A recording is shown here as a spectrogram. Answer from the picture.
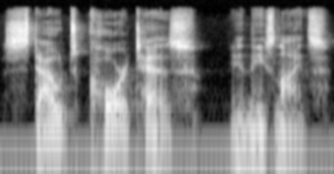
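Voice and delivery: Stout Cortez, both words weighted, slow; stressing stout Cortez; slow stressed reading. Shown as a demonstration. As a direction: lean slowly on Stout and Cortez. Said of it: "something similar with stout Cortez".

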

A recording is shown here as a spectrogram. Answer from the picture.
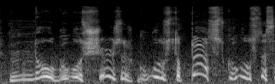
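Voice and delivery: mocking the friend who defends Google. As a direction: parody the friend's praise.

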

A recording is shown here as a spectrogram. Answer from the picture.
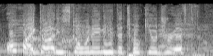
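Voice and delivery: excited shout. Real, not acted. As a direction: cheer him on as he charges. Teammate charging in.

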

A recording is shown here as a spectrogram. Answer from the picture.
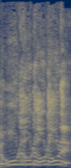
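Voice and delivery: high, stuttering panicked voice; imitating a frazzled partner; flustered stammer. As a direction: stumble then blurt yes. Partner flustered, repeating himself.

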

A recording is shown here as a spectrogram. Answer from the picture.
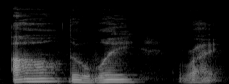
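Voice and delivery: "All the way right" drawn out slowly, word by word; slow, spaced-out "All the way right" for emphasis; slow emphatic repeat. Retold or imitated.

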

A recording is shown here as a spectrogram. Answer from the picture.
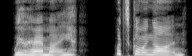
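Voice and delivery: high, loud frightened cry; kidnapped girl crying out in panic; panicked waking. Acted. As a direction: wake up terrified. Waking in dark room.

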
